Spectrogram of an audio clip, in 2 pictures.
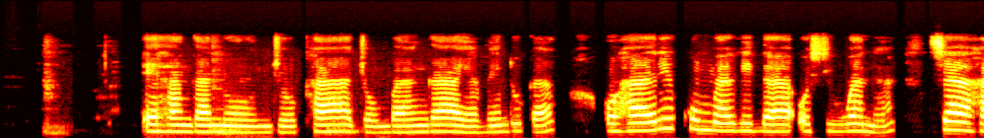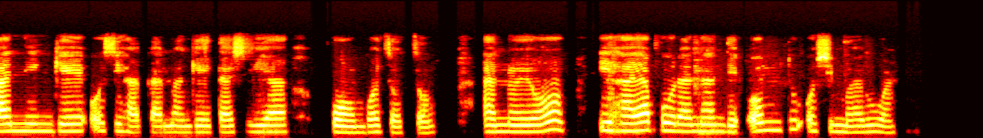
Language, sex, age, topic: Oshiwambo, female, 36-49, finance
